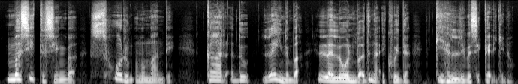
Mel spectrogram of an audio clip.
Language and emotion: Manipuri, fearful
